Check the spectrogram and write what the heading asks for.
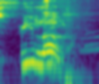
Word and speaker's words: Fila: I'm going to let you hear how it's actually pronounced. Hold on. It's Fila. – It's Fila.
